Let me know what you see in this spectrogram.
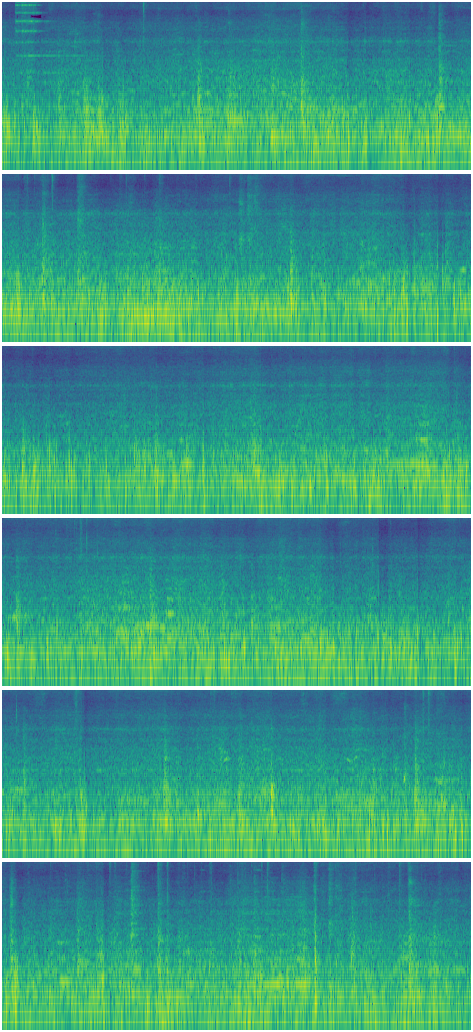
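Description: Volk's Electric Railway car running along the track, heard from on board the open-sided car: a steady rumble of wheels on rails with scattered clicks over the rail joints.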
